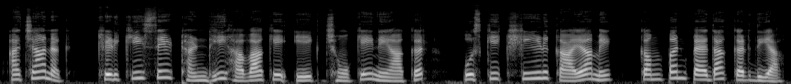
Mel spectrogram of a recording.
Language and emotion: Hindi, neutral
